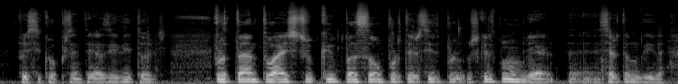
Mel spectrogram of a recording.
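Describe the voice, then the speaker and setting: A man's somewhat breathy, fairly low voice with a dark, mellow tone, fairly quick pace, and fairly even intonation. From Portugal, Porto. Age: 30s. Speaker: novelist. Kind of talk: interview.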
